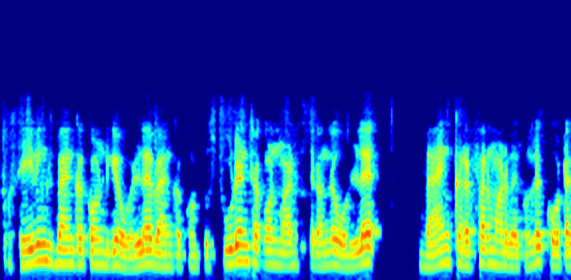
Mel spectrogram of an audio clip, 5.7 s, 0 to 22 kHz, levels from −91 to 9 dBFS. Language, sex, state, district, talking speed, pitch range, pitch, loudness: Kannada, male, Karnataka, Shimoga, 155 wpm, 140-175 Hz, 155 Hz, -20 LUFS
